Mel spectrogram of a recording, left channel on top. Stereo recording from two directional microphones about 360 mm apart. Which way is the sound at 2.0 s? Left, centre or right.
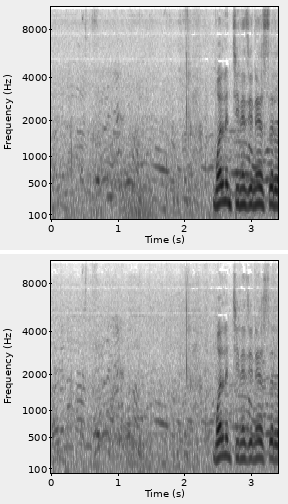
Centre.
